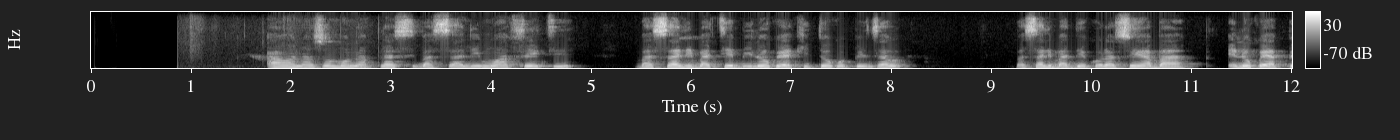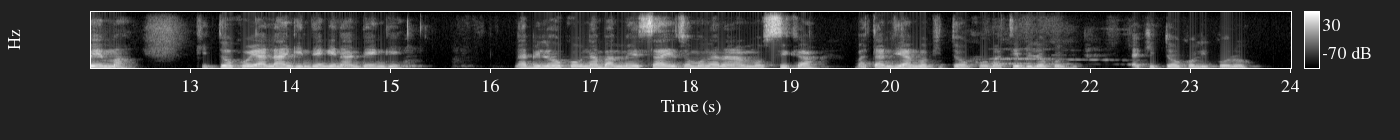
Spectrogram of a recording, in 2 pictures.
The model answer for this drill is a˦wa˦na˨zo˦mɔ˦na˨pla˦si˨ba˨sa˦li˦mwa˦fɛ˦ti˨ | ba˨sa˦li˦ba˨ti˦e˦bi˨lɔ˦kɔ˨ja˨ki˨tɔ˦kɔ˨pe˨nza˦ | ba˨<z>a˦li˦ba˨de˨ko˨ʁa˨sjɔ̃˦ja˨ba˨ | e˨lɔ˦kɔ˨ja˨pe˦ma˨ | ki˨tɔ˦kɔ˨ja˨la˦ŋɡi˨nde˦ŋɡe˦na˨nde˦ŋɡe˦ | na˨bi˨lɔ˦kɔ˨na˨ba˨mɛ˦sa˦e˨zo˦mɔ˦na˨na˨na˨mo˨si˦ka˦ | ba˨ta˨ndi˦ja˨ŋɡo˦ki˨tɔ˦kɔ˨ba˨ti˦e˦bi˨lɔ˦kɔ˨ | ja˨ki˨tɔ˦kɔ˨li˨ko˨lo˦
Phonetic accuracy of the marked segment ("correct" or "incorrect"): incorrect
